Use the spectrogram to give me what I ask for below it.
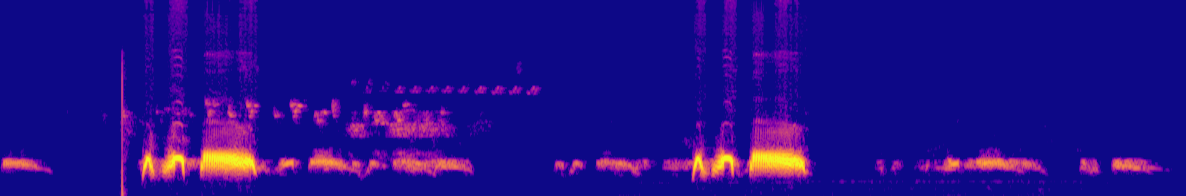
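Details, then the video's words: A decoy spotted dove used in trapping coos twice: each phrase two quick looped notes and a long full coo, with soft trailing coos, faint chirps and a sharp click near the start. "Chim Cu Mồi Gáy Giọng Cũng Hay Dùng Kích Bổi Cũng Hiệu Quả"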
